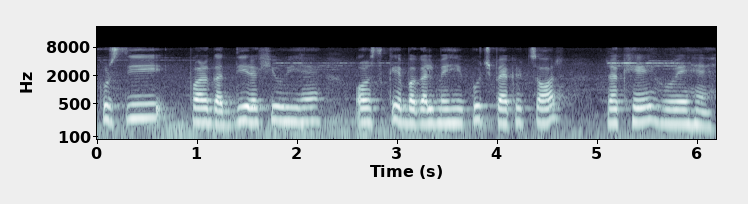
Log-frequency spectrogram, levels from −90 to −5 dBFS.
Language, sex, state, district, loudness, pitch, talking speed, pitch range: Hindi, female, Punjab, Pathankot, -16 LUFS, 200 Hz, 165 wpm, 195-215 Hz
